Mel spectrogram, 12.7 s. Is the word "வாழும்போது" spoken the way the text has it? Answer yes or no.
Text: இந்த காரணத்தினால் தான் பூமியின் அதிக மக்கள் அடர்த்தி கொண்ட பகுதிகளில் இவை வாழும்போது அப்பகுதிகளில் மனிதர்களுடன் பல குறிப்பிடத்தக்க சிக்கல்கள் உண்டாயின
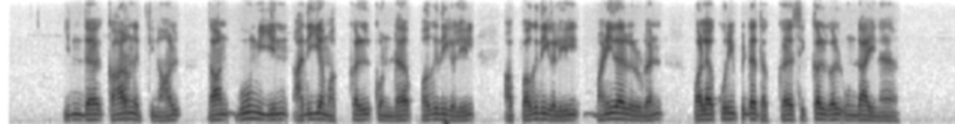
no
